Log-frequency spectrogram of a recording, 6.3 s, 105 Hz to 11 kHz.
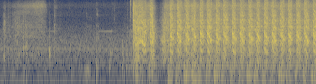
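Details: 1995 Subaru Legacy cranking for its first start since August after work (turbo relocated, engine painted), with smoke coming off the battery. The starter turns the engine at a steady beat of about three turns a second but it never fires; something probably ought to have been hooked up.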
